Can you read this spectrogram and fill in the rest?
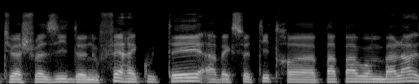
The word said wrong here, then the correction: Papa Dambala: si je le prononce bien. Mhm. c'est Toto Bicente et Papa Dambala. – Papa Dambala.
